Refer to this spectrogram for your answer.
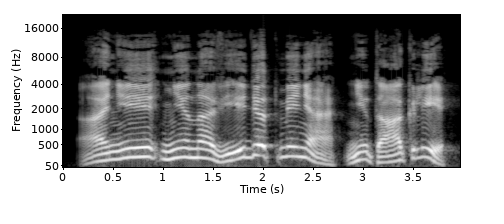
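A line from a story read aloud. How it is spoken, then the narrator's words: Loud question, judge. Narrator (Russian): громко спросил судья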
